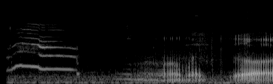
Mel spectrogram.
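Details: A domestic cat meows in the morning like an alarm clock on Thanksgiving Eve, with clear tonal meows, softer mews and another rising cry, while another cat rampages nearby.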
